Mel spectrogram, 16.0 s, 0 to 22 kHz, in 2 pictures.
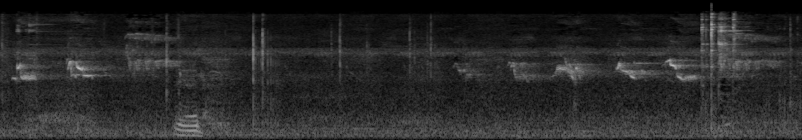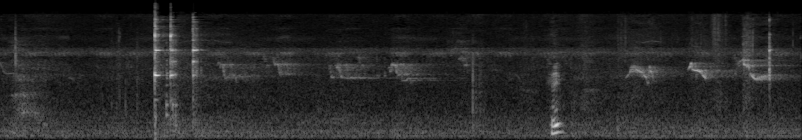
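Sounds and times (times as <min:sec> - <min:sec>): bird chirping: 0:00.0 - 0:02.0, 0:04.5 - 0:08.9, 0:09.6 - 0:13.4, 0:14.3 - 0:16.0
insect droning: 0:00.0 - 0:16.0
metal hand tools clinking: 0:07.0 - 0:07.6, 0:09.6 - 0:10.1.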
